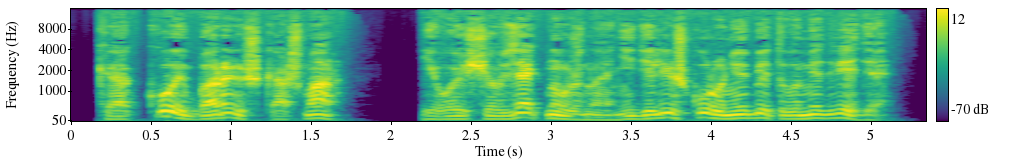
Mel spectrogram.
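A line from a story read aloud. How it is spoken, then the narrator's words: Calm retort. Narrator (Russian): спокойно парировал Петр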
